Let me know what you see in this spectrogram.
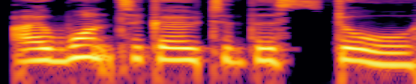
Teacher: American English emphasizes certain words in a sentence. For example, I want to go to the store stresses want and store.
